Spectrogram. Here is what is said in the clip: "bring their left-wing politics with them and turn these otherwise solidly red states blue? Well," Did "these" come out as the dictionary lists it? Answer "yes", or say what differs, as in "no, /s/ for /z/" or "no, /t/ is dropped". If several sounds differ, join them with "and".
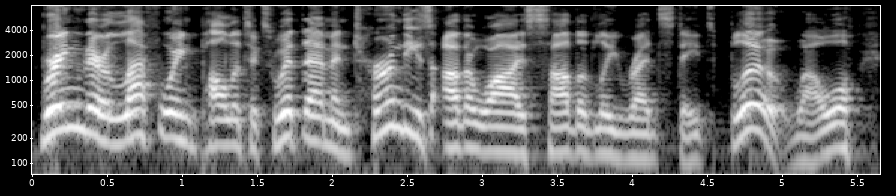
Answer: yes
